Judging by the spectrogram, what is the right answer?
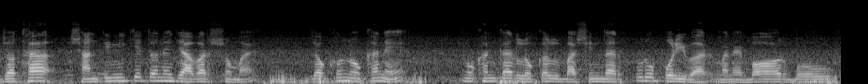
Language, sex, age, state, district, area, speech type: Bengali, male, 60+, West Bengal, Kolkata, urban, spontaneous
